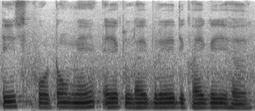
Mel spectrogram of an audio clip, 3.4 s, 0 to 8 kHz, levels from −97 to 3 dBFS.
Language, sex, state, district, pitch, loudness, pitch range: Hindi, male, Uttar Pradesh, Shamli, 115 Hz, -11 LUFS, 110-115 Hz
